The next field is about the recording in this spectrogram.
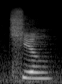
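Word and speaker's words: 清: Qing, that would be the isolation. When you pronounce it in isolation, that's qing.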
